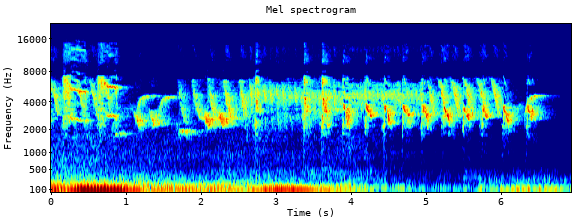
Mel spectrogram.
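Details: Grey-cheeked bulbul of the Javan form in full, insistent song, likened to the kapas tembak. Opens with sweeping squeaky notes, then settles into a quick run of short, repeated chips over a low rumbling background hum.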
